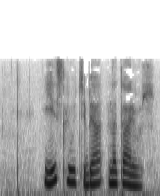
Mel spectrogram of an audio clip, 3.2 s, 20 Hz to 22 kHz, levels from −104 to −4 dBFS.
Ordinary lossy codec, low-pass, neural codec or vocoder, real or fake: MP3, 32 kbps; 7.2 kHz; none; real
